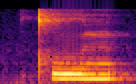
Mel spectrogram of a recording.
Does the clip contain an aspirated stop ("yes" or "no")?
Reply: yes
